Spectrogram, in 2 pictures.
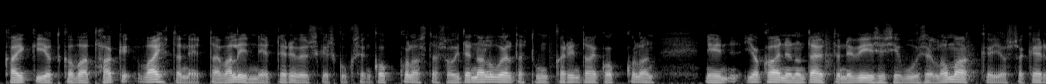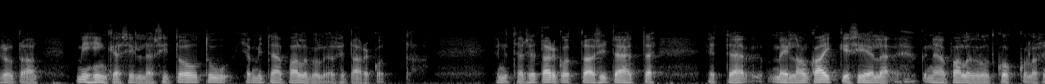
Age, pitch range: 60-79, 95-105 Hz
